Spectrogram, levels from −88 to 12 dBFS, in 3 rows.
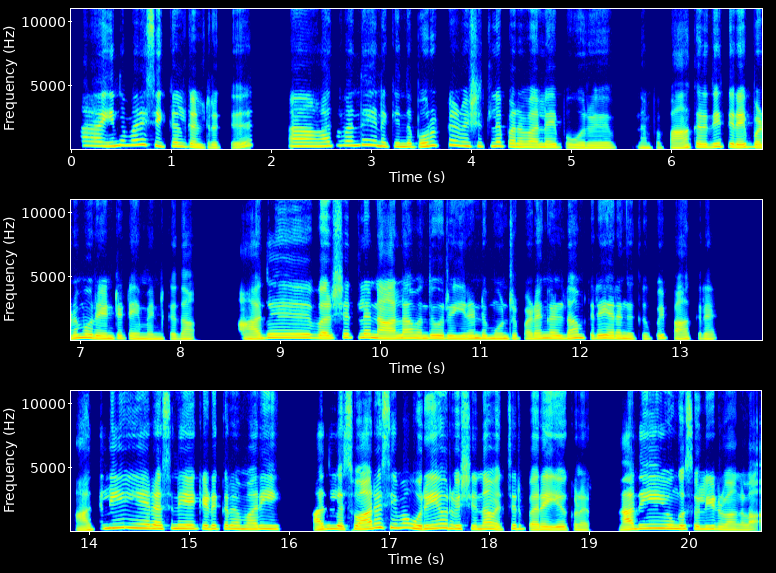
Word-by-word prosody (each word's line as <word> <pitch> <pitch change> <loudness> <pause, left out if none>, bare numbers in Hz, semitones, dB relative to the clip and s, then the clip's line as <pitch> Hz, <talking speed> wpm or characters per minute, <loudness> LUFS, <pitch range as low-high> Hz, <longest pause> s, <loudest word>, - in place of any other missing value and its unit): அ - - -4 0.3
இந்த 340 +3 0
மாரி 385 +2 +1
சிக்கல்கள் 255 -6 -1
இருக்கு. 190 +4 -7 0.5
அ - - +2 0.3
அது 310 - -6
வந்து 340 +3 -1
எனக்கு 275 -4 -2
இந்த 250 - +1
பொருட்கள் 335 +4 0
விஷயத்துல 285 +1 -3
பரவால்ல, 220 -2 0
இப்போ 195 -1 -9
ஒரு 180 0 -3 0.4
நா 180 - -6
இப்ப 175 0 -14
பாக்குறதே 215 +5 0
திரைப்படம் 220 +2 +2
ஒரு 210 - +1
என்டர்டைன்மென்ட்க்கு 180 -3 -4
தான். 175 - -4 0.6
அது 220 +7 0 0.5
வருஷத்துல 260 +6 -1 0.2
நாலா 205 +2 +2
வந்து 210 +1 0
ஒரு 200 0 -1
2 205 +1 +1
3 195 0 -1
படங்கள் 205 +1 0
தான் 235 +2 +1
திரையரங்குக்கு 205 -4 0
போயி 210 +3 -3
பாக்குறேன். 175 -1 -5 0.6
அதுலயும் 295 - +1
என் 280 -1 +3
ரசனைய 265 +1 +3
கெடுக்குற 245 +1 +1 0.2
மாரி 240 +2 +2 0.5
அதுல 235 +3 +3
சுவாரசியமா 315 +8 +3
ஒரே 240 +3 +5
ஒரு 265 - 0
விஷயம் 235 -1 -2
தான் 240 -2 +4
வச்சிருப்பாரே 205 -2 0
இயக்குனர். 185 -4 -2 0.4
அதையும் 280 +5 +3
இவுங்க 255 -3 +3
சொல்லிருவாங்களாம். 195 -4 -1
225 Hz, 145 wpm, -23 LUFS, 200-265 Hz, 0.6 s, ஒரே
